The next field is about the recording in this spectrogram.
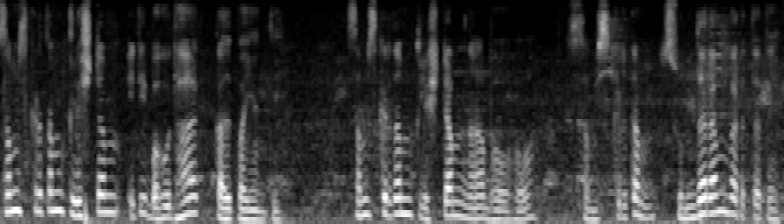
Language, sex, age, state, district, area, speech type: Sanskrit, male, 30-45, Karnataka, Bangalore Urban, urban, spontaneous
